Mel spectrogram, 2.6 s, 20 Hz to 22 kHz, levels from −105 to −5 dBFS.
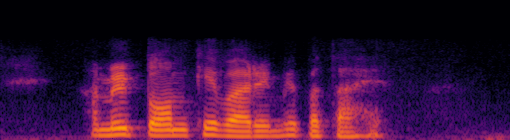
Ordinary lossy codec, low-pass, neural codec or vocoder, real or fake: Opus, 32 kbps; 7.2 kHz; codec, 16 kHz, 0.5 kbps, X-Codec, WavLM features, trained on Multilingual LibriSpeech; fake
